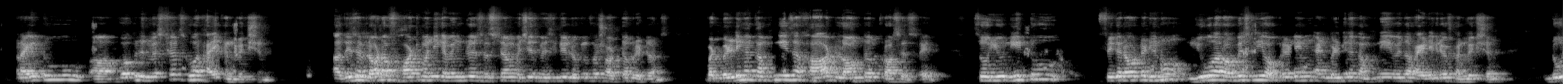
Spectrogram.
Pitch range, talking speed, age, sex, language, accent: 160-210 Hz, 240 wpm, 20-39, male, English, Indian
